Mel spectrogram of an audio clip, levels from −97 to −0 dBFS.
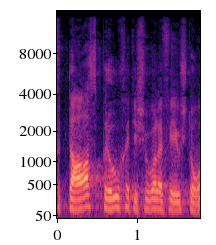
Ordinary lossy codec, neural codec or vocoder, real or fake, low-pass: AAC, 64 kbps; vocoder, 44.1 kHz, 128 mel bands every 256 samples, BigVGAN v2; fake; 14.4 kHz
